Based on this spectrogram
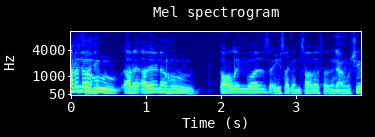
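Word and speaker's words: Eiza González: Aiza Gonzalez, yep.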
